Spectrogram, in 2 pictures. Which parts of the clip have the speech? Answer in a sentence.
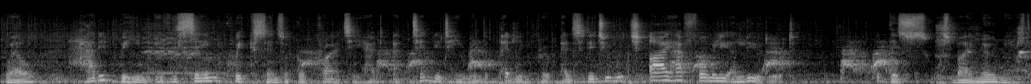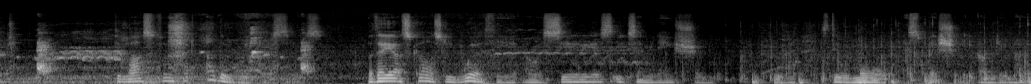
You can hear the speech from 0.0 to 8.1 s, from 8.7 to 10.5 s, from 11.4 to 17.4 s and from 18.1 to 20.5 s.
